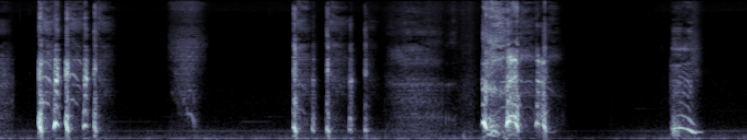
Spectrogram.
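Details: A girl's repeated cough: several clusters of short, sharp coughs separated by quiet gaps, with a voiced sound at the end.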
